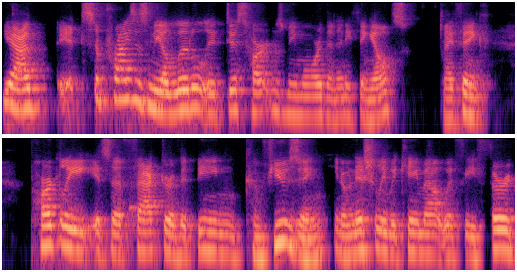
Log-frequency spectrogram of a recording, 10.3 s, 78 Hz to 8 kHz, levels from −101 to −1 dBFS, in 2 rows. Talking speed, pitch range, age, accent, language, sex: 185 wpm, 125-160 Hz, 40-59, American, English, male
